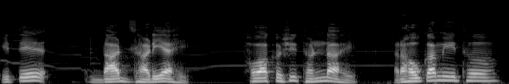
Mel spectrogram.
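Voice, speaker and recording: A man's voice: fairly high pitch, expressive, takes it slowly, dark tone, no room sound, soft background music. A man voicing a polite male lion who humbly apologizes and asks for shelter in a storybook tale. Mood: pleading. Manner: apologetic, pleading. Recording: dry, slightly dull recording.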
